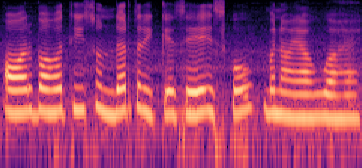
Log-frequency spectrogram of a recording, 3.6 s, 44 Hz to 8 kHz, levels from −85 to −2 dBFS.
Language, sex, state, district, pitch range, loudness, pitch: Hindi, female, Punjab, Pathankot, 235-255 Hz, -15 LUFS, 245 Hz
